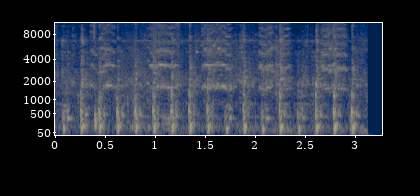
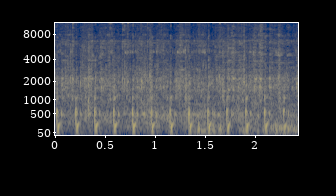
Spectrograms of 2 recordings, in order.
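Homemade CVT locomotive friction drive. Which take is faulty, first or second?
first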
